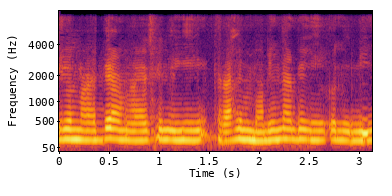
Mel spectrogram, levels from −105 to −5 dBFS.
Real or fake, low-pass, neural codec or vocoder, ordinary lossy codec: fake; 7.2 kHz; codec, 16 kHz in and 24 kHz out, 0.6 kbps, FireRedTTS-2 codec; none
